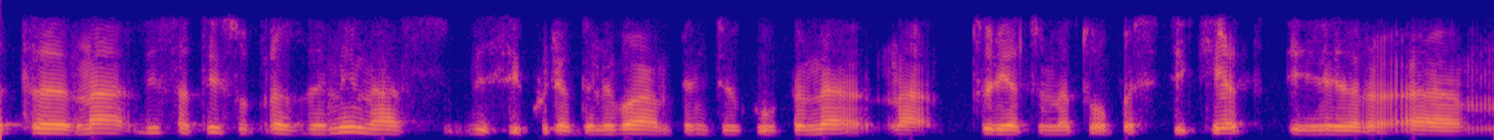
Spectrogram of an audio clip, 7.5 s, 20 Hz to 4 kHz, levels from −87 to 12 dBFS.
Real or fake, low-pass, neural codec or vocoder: real; 3.6 kHz; none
